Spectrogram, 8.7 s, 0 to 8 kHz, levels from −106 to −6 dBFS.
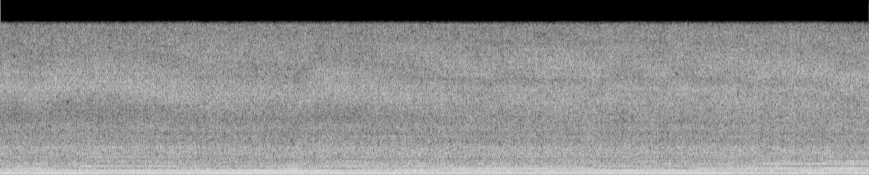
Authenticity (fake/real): real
